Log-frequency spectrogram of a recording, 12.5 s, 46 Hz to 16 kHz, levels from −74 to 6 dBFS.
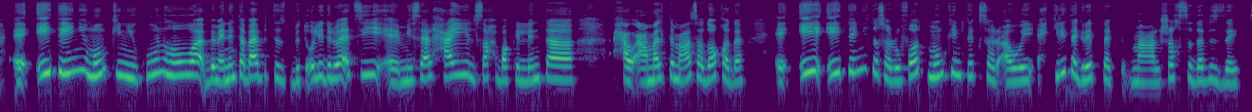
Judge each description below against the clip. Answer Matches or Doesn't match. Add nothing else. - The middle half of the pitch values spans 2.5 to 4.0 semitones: Doesn't match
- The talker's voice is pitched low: Doesn't match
